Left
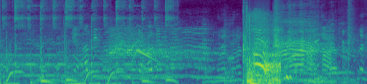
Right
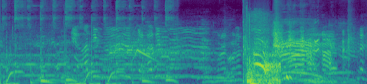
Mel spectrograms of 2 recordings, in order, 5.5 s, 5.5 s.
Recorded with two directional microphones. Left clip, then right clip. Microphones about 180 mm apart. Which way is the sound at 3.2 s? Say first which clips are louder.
Right 3 dB; 60° left (ahead or behind).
